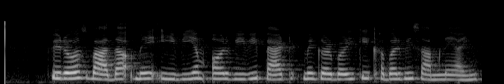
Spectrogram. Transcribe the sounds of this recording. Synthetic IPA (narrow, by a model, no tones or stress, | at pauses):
fɪɾoːzbaːd̪amẽʔiːʋiːəmɔːɾʋiːʋipɛːʈkmẽɡɐɽbəɽikixʰɐbəɾbʱisaːmneaːĩː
